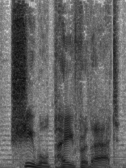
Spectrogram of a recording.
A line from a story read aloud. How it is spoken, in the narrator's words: Death growled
